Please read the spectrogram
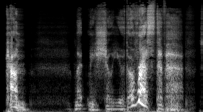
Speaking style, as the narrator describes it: Stable screams

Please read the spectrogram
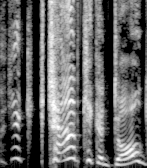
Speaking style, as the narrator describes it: yelled Joe

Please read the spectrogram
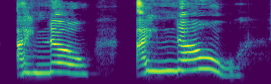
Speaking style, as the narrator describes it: she cried

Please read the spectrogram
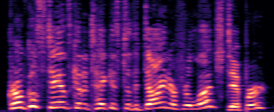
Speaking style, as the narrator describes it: Mabel exclaimed

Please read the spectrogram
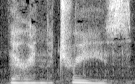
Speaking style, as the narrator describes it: they whispered

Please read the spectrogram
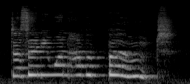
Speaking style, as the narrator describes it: she called out

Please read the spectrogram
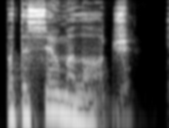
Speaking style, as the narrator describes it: he went on, his tone lightening

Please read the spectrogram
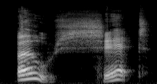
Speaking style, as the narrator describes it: Angelica exclaimed

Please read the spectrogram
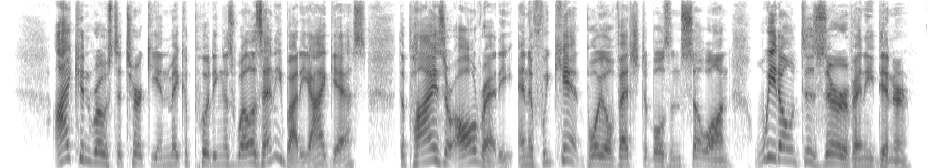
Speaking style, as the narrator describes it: cried Tilly, burning to distinguish herself and bound to enjoy to the utmost her brief authority

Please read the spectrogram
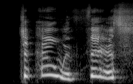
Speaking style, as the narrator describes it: Thompson exclaimed

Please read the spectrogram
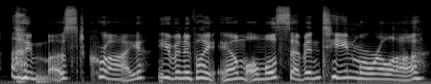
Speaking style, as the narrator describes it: she sobbed

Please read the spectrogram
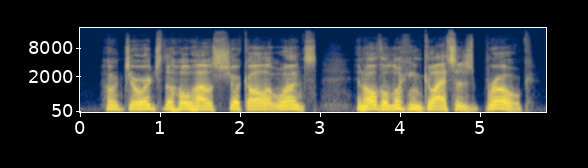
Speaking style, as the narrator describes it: wailed his mother

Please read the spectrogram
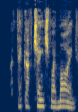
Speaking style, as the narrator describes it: he whispered, as if somehow the dead could hear us and would be offended by loud noises in the night

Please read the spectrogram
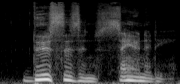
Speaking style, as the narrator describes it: Pa growled

